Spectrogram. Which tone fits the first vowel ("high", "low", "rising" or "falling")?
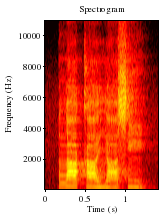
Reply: high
